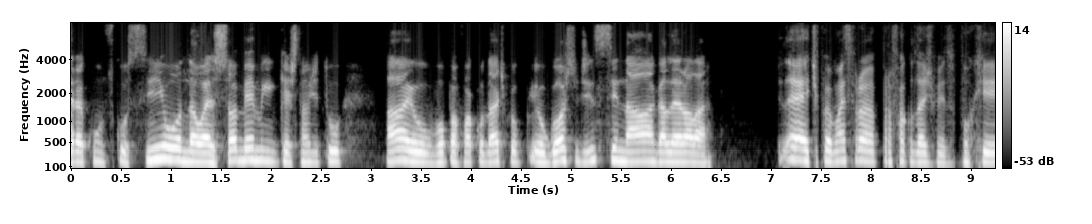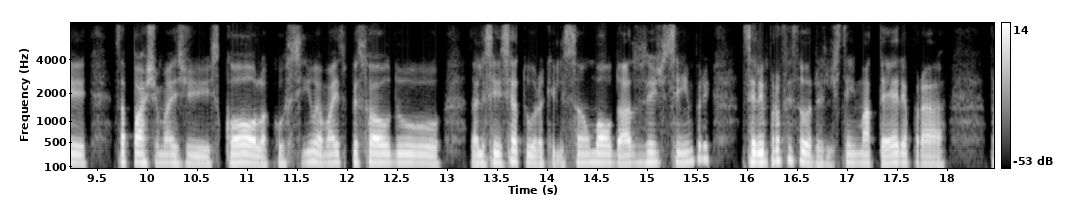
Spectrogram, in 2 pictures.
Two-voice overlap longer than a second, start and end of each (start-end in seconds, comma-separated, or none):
none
